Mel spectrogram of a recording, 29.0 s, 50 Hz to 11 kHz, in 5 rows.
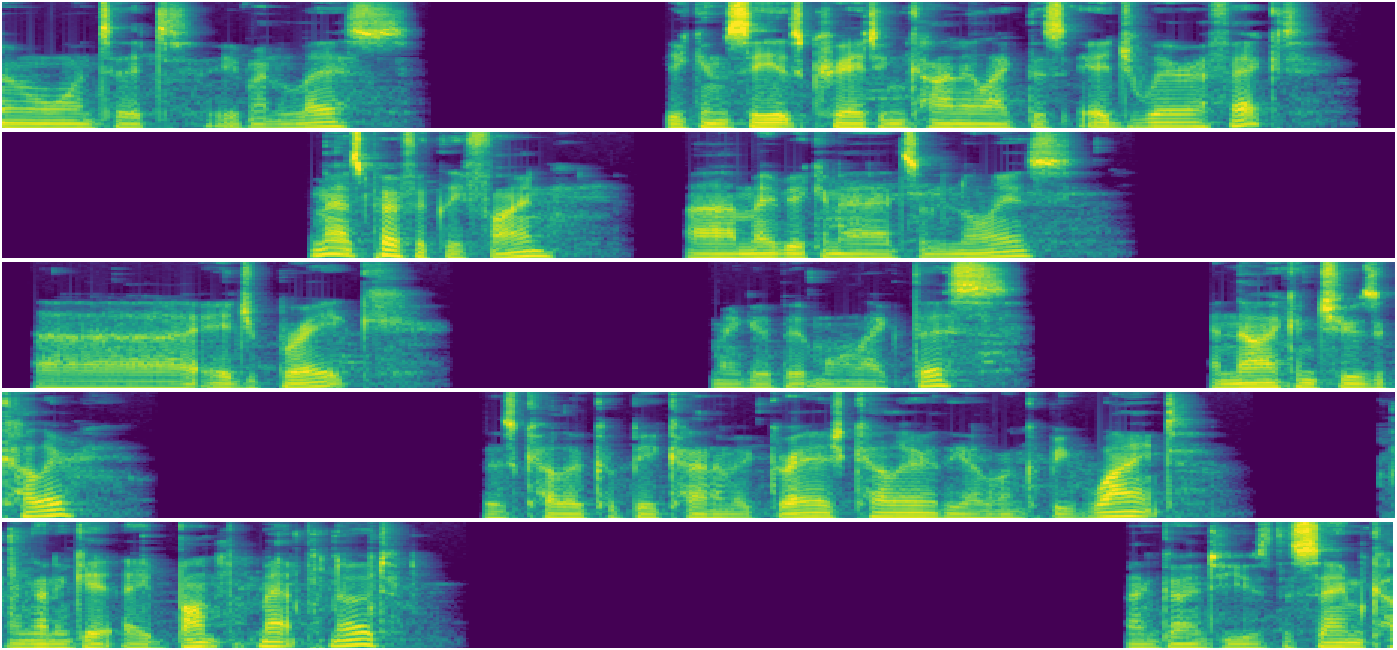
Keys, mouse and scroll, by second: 2.9 shift+click, 10.3 click, 12.1 click, 14.9 click, 16.3 click, 22.7 click, 23.0 click, 23.2 alt+space, 24.3-24.6 typing, 26.1 Return, 27.5 click, 27.8 scroll, 28.4-29.0 scroll.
